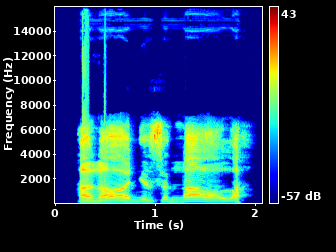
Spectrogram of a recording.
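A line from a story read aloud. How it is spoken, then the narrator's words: Joyful yell. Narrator (Russian): радостно завопил Бене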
